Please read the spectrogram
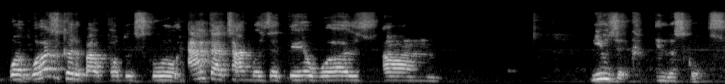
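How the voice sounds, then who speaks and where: Speaking very slowly at a medium pitch, a woman with a New York accent uses ordinary pitch variation. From New York City, Puerto Rican family. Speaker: music writer and musician. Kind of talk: interview.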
